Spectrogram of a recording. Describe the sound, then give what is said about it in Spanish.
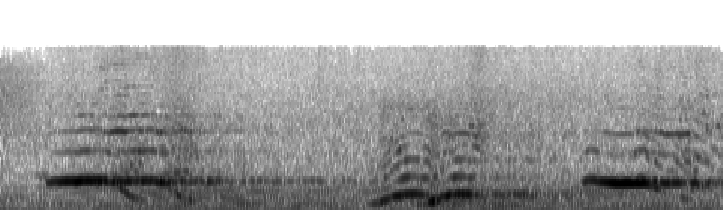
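Whales vocalize in a marine national park used as a breeding area, producing long tonal moans and whistles with rising and falling sweeps. The calls arrive in several separate bursts over a steady low background. “El Parque Nacional Marino Ballena es zona de reproducción de ballenas que vienen del norte y del sur del continente a tener sus crías o a aparearse.”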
